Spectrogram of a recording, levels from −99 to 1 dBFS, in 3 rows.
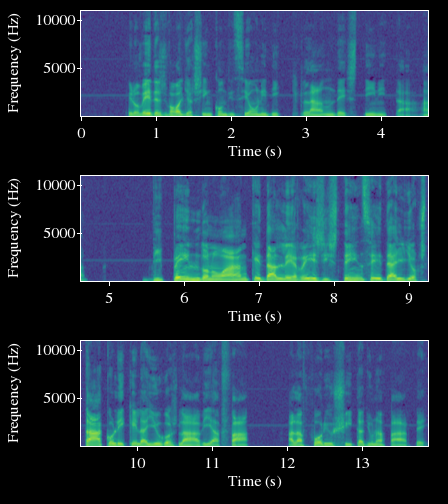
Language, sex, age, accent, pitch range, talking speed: Italian, male, 50-69, native, 105-135 Hz, 105 wpm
